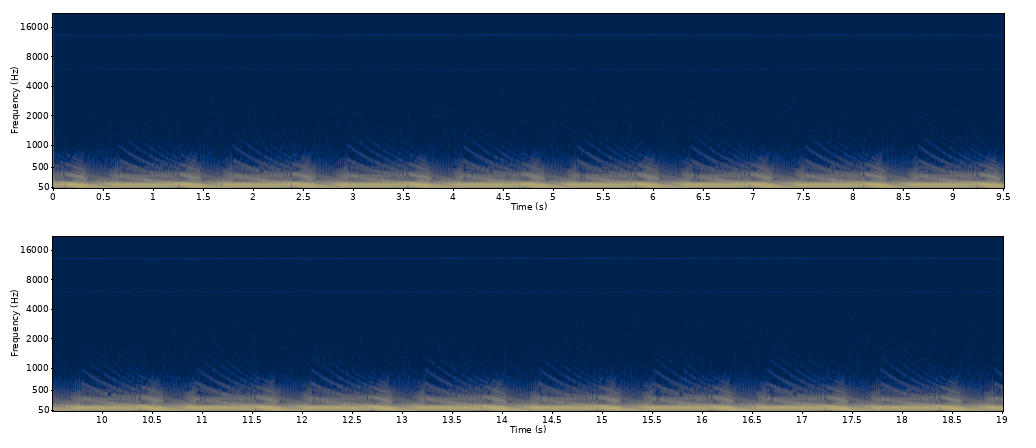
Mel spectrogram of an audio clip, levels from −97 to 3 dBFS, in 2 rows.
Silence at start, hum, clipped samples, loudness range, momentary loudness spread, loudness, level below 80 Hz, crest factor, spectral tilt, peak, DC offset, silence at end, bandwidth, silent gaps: 0 s; none; under 0.1%; 0 LU; 2 LU; -32 LUFS; -40 dBFS; 8 dB; -12 dB/octave; -22 dBFS; under 0.1%; 0 s; 0.6 kHz; none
